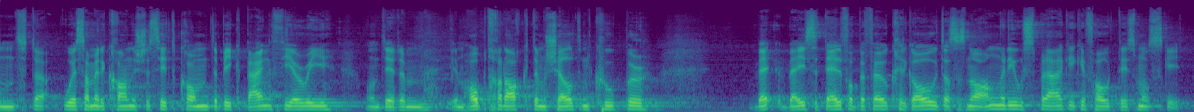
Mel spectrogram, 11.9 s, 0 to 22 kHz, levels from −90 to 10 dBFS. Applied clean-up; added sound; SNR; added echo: none; none; none; none.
